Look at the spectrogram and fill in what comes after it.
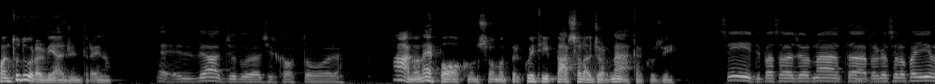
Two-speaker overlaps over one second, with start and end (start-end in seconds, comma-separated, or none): none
